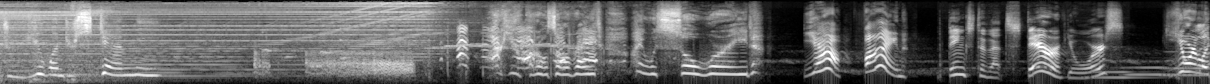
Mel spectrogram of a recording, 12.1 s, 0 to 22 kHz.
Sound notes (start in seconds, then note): 3.9 clucking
